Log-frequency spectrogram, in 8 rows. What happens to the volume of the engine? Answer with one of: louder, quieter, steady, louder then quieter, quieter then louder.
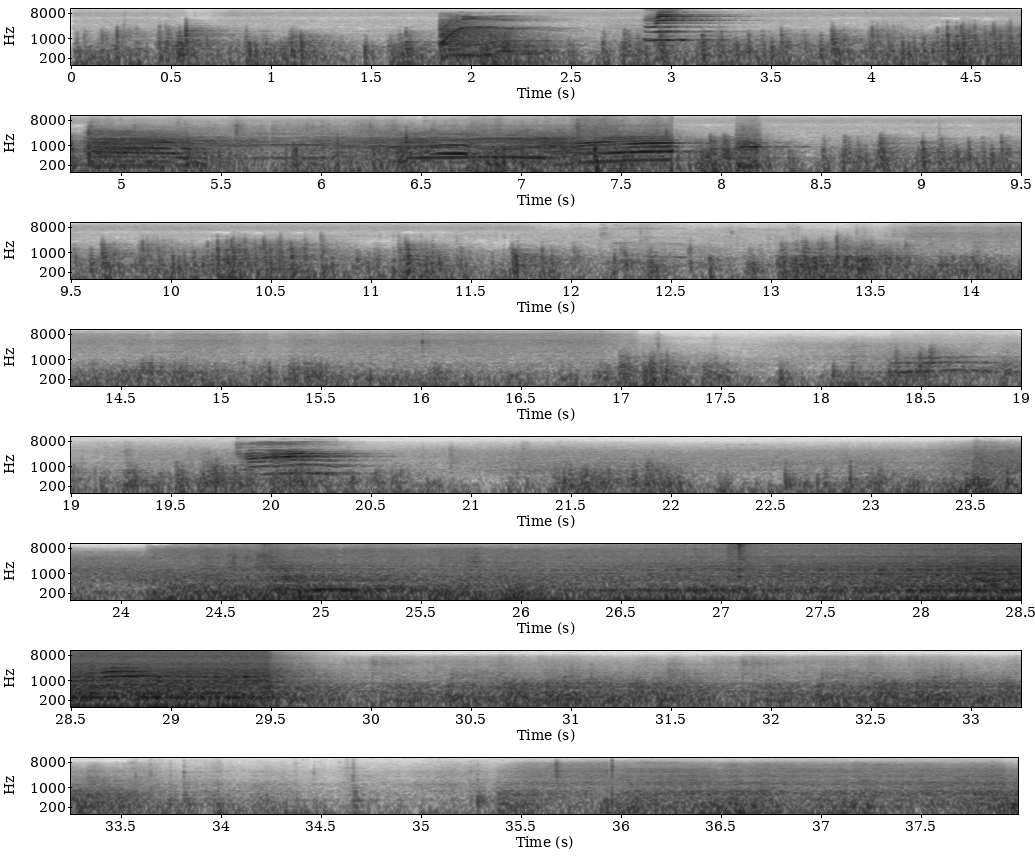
quieter then louder.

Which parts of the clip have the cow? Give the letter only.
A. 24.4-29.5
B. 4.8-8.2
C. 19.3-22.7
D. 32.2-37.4
B.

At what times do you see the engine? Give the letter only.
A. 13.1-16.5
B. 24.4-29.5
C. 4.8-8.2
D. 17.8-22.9
B.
